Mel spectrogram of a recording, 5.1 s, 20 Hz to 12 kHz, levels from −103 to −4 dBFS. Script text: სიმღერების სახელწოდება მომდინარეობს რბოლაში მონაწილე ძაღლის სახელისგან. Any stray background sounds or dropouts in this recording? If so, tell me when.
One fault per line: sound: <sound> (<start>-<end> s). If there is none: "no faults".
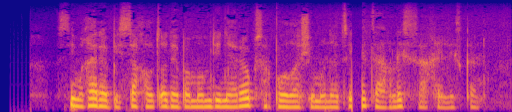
sound: dropout (3.5-3.6 s)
